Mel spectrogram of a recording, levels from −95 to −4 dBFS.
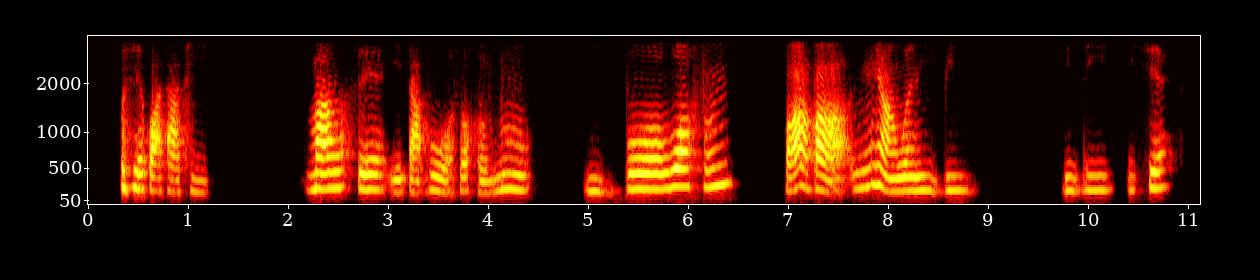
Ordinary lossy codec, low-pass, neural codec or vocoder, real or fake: none; 3.6 kHz; codec, 16 kHz in and 24 kHz out, 0.4 kbps, LongCat-Audio-Codec, fine tuned four codebook decoder; fake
